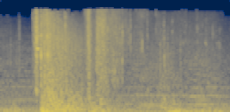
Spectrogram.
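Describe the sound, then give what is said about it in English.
A sniper rifle gunshot fired at a huge lumbering creature approaching a building: one sharp, loud crack with a booming, rumbling tail, then a few fainter cracks as it fades. “The sniper's bullet hits Nemesis, but he strides on unharmed.”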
